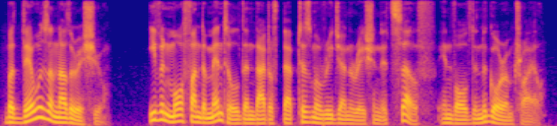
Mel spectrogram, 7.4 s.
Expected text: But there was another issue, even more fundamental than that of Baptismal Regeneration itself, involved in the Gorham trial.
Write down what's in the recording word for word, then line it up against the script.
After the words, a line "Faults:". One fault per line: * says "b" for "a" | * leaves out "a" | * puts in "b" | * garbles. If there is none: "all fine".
But there was another issue, even more fundamental than that of Baptismal Regeneration itself, involved in the Gorham trial.
Faults:
all fine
